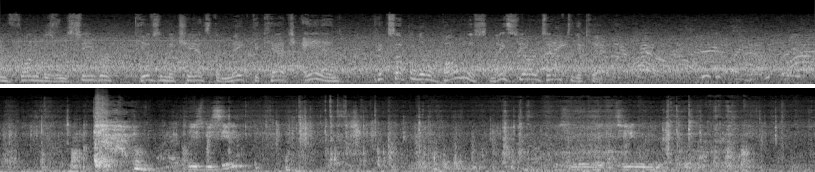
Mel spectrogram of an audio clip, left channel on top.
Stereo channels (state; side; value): different; both; correlation 0.00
